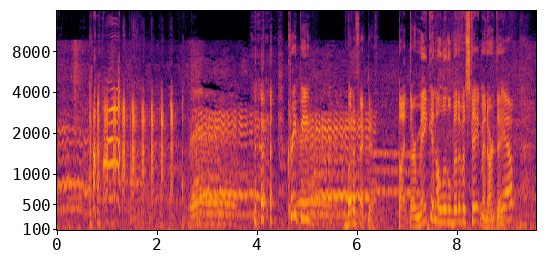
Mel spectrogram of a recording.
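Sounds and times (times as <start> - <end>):
laughter: 0.5 - 6.4
speech: 2.6 - 3.0, 4.1 - 9.3
people in sheep masks imitating sheep bleating in a store: 2.6 - 6.6.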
